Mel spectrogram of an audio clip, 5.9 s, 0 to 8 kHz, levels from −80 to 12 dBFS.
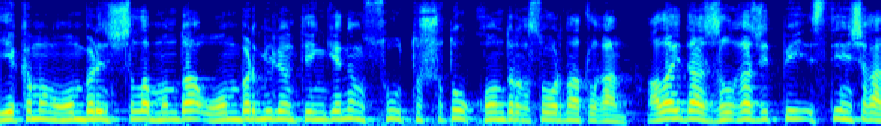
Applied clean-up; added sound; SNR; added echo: none; none; none; none.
